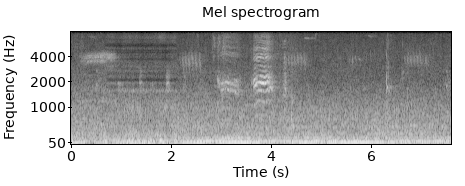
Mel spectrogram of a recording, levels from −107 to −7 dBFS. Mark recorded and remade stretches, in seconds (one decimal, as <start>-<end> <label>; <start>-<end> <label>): 0.0-0.7 recorded; 0.7-2.1 remade; 2.1-7.6 recorded

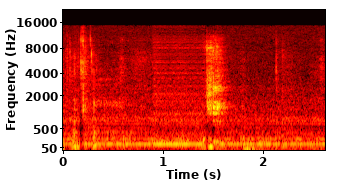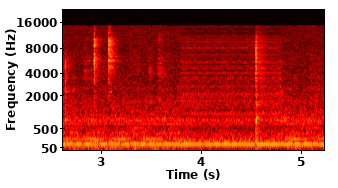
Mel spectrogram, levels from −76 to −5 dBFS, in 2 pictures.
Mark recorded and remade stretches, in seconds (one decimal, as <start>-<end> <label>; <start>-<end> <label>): 0.0-0.9 recorded; 0.9-1.5 remade; 1.5-3.8 recorded; 3.8-4.8 remade; 4.8-5.2 recorded

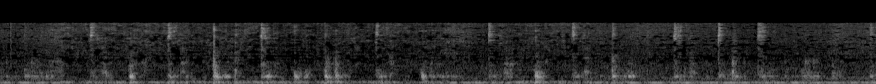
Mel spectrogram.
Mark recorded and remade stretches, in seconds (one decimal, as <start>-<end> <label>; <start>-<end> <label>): 0.0-0.6 recorded; 0.6-4.5 remade; 4.5-5.1 recorded; 5.1-5.9 remade; 5.9-8.8 recorded

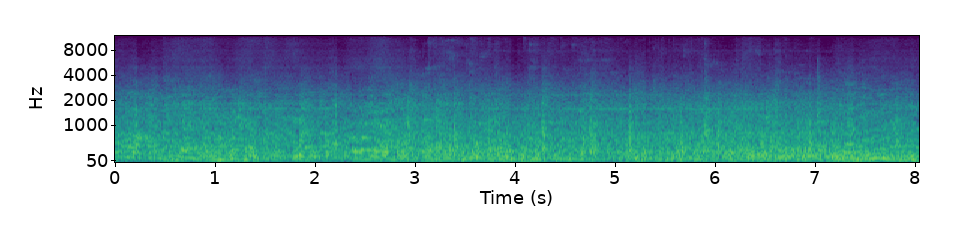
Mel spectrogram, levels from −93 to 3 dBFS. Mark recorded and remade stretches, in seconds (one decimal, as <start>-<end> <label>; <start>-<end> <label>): 0.0-2.9 remade; 2.9-7.3 recorded; 7.3-8.0 remade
